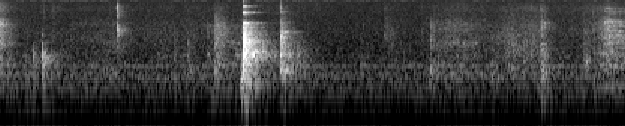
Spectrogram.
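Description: Crab meat is stirred into Newburg sauce in a pan, producing soft, scattered scrapes and clinks of a utensil against cookware, with one sharper clatter partway through amid an otherwise quiet background.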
